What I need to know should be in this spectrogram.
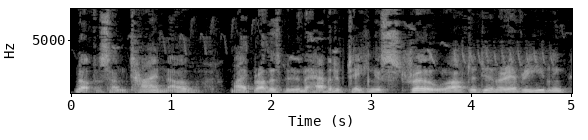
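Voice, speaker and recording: English gentleman, deep, animated intonation, blunt, clipped, well-bred, radio drama. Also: fast talker, vocal fry, breathy edge, full character voice. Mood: grave, forthright.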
